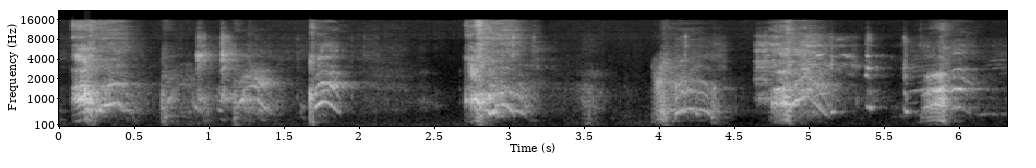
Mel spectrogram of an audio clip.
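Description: A man coughing hard, a series of about seven loud coughs roughly a second apart.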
